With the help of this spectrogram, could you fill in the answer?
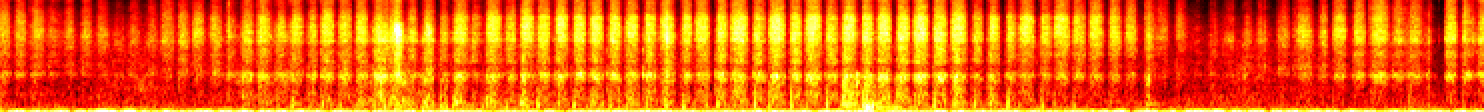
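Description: Fingers quickly rub and scratch the surface of an empty, hollow brown cardboard toilet paper tube held close to the microphone. The result is a continuous, rapid, dry scratching texture. It is bright and hissy, with dense high-frequency detail and light low rumble throughout.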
